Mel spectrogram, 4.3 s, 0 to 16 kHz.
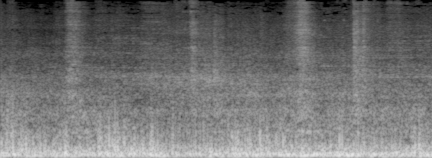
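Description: BNSF double-stack intermodal train's well cars rolling past at a restricted 15 mph. Their wheels make a steady low rumble on the rail, with a few sharp clicks now and then, over freshly repaired low spots in the track.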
